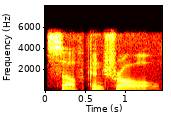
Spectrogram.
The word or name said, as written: self-control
